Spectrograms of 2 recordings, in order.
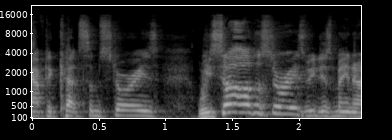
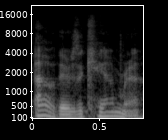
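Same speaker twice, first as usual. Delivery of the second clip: soft, quiet voice with a noticing tone; 2 semitones lower, 7 dB quieter than usual. Recapping a scene to co-hosts, doing a Frank Castle's wife impression. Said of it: "That's my impression of Frank Castle's wife".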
